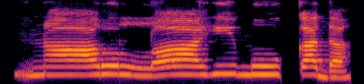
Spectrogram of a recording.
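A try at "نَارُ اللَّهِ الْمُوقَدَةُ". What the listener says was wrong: हिल, आ लाम के साथ मिल जाएगा, नारुल्लाहिल।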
